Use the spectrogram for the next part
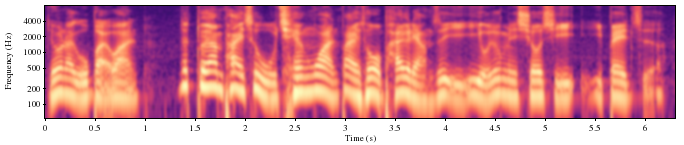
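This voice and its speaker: Gravelly blunt man with a Taiwanese accent. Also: medium pitch, fairly quick, darkish tone, no echo. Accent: Taiwanese Mandarin. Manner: blunt, rambling, swears casually. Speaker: podcast host. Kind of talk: casual opinion chat.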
